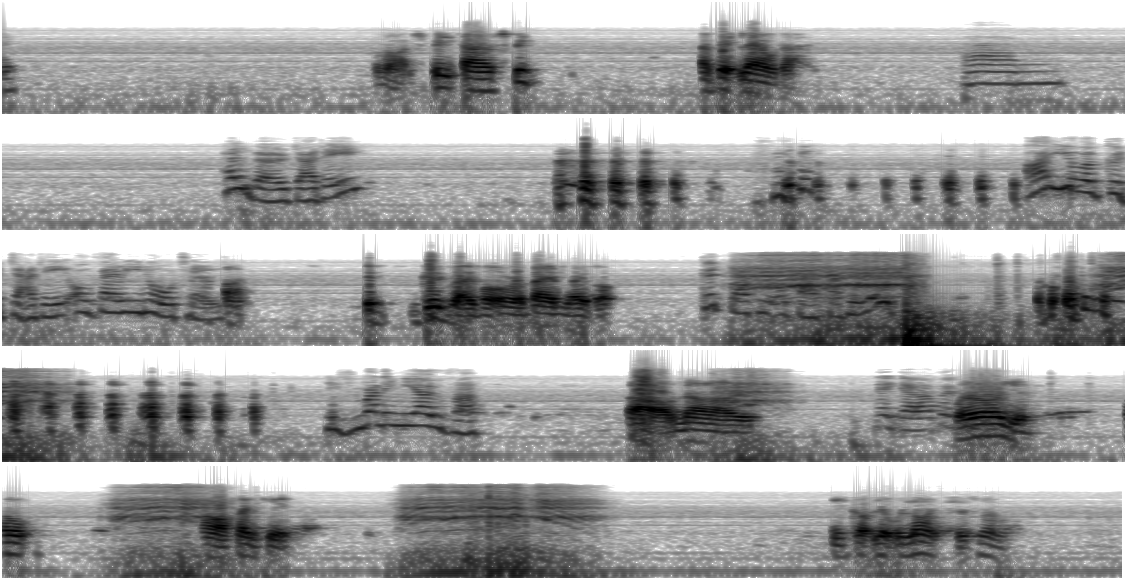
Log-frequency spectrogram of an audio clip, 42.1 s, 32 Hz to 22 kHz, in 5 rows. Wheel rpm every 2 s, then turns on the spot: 0, 0, 0, 0, 0, 0, 0, 0, 0, 0, 0, 80, 30, 0, 0, 10, 0, 30, 60, 10, 0.
none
